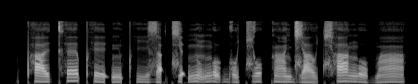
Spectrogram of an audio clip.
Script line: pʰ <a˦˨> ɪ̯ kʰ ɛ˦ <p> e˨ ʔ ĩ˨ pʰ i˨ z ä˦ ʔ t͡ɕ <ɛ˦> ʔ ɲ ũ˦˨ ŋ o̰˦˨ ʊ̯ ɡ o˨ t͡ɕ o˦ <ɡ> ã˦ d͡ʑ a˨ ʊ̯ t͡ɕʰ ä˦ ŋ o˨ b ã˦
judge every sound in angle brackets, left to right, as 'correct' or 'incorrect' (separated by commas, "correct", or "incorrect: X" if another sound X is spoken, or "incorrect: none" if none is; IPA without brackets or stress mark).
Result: incorrect: a˨, incorrect: pʰ, correct, incorrect: k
